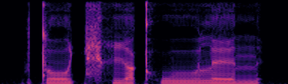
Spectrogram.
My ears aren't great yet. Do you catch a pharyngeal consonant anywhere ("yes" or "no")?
no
